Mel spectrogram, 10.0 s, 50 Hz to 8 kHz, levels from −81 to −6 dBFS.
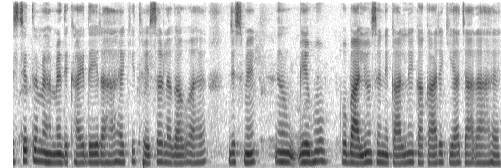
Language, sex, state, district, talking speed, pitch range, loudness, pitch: Hindi, female, Jharkhand, Sahebganj, 160 wpm, 150-165 Hz, -26 LUFS, 155 Hz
